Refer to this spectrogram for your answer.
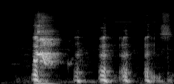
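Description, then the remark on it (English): A dog barks during a recording session: one loud, sharp bark followed by a quick run of four shorter barks in steady rhythm, with no one talking. “I don't know if you know this, but the dog sits in on recording.”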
